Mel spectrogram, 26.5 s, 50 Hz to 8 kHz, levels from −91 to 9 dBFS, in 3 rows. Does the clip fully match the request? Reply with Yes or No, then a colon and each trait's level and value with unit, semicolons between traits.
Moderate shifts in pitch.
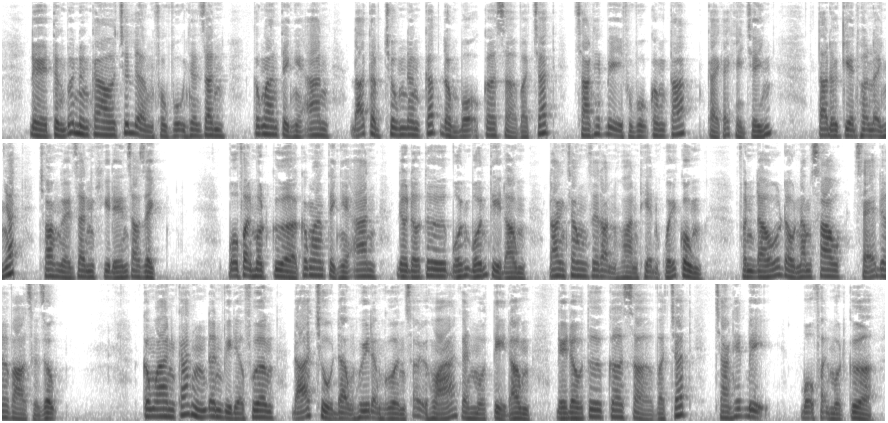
Yes: average, 4.0 semitones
